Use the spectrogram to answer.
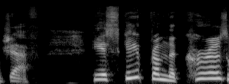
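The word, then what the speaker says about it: Gef: His name is I want to say Jeff, but it's spelled G E F. So, GE or Jeff. I'm saying Jeff.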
